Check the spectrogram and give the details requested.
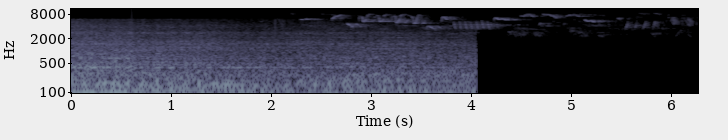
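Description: Birds chirping in short, high calls, starting about two and a half seconds in and fading near the end. Beneath them, a steady noise heavy in the low end fades slowly and then cuts off suddenly about four seconds in.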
